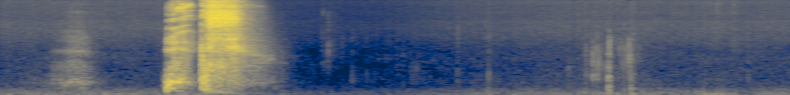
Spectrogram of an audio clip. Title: male sneezing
